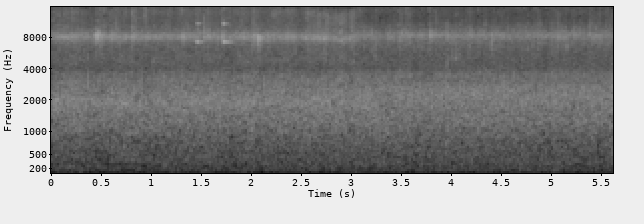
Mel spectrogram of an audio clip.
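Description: Steady rain pours down on a farmhouse and its cattle shed, a dense, even hiss that stays loud and unbroken throughout, with no voices over it.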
